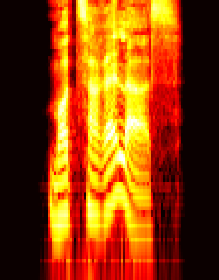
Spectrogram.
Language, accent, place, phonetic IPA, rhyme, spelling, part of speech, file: German, Germany, Berlin, [mɔt͡saˈʁɛlas], -ɛlas, Mozzarellas, noun, De-Mozzarellas.ogg
- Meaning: 1. genitive singular of Mozzarella 2. plural of Mozzarella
